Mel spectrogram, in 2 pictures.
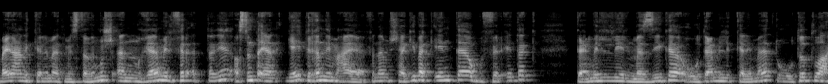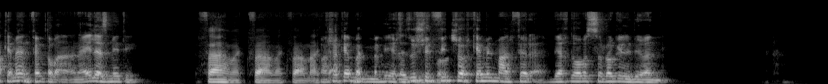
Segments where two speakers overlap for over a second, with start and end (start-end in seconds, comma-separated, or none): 11.5-12.9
